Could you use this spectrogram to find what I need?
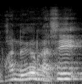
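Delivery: high, exasperated call to God; mock complaint. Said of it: "kita perlu teriak-teriak". (seruan kesal kepada Tuhan, nada tinggi)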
